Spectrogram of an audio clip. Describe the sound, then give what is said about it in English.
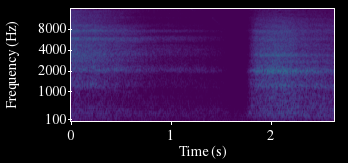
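Slow, soft breathing in and out through the nose during a guided breathing exercise: faint, steady airy rushes with a brief dip between breaths and no talk. “you want to breathe in through your nose. Just your nose and then out through your nose.”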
